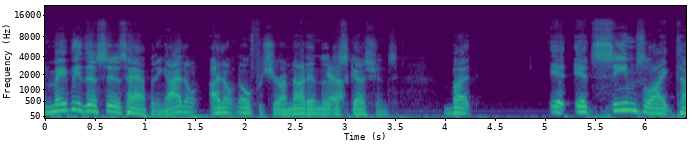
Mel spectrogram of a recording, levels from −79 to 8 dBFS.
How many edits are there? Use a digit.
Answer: 0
